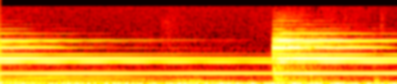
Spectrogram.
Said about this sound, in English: And the movement is set at midnight in a graveyard. So we've got all these spooky sounds that the composer is incorporating. We've got bells tolling.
